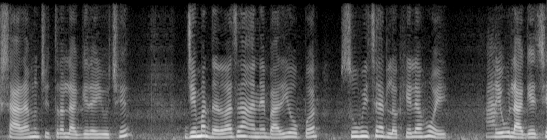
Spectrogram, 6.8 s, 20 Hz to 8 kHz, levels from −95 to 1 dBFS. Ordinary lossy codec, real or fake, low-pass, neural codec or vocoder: none; fake; none; codec, 16 kHz, 0.9 kbps, LongCat-Audio-Codec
